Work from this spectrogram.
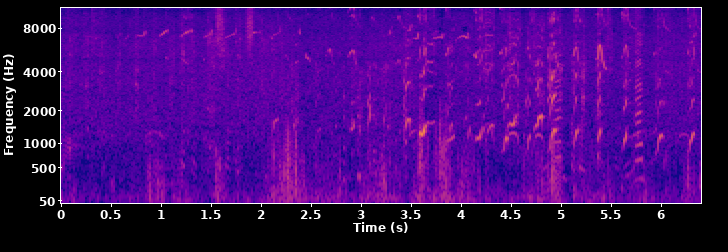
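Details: Medium poodle puppies, recorded June 28, 2018, give short rising whimpers and squeaks, scattered and uneven, over low rumbling handling noise and faint voices.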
